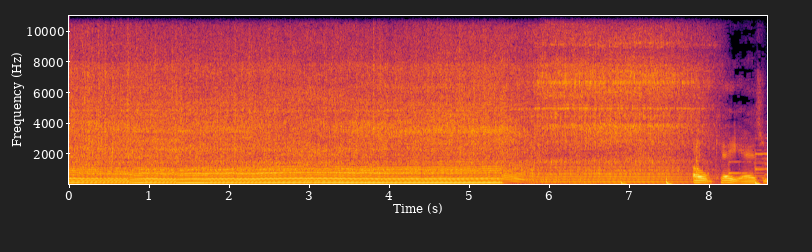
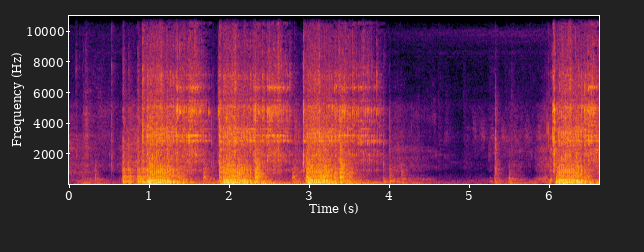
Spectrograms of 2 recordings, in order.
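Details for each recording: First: Stihl FS85 trimmer after repair (missing fuel bulb replaced, reversed return and main fuel lines corrected), cutting overgrown bushes: high, steady two-stroke buzz holds well under cutting load, then drops cleanly off throttle; running normally. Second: Stihl FS85 two-stroke hedge trimmer, fuel refilled, primed, leak noted: catches and revs to full throttle in short bursts then cuts off each time.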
